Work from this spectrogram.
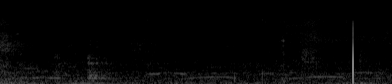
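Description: Soft, repeated low cooing of pigeons, fairly faint against a steady background hum, with a single sharp click near the end.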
